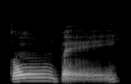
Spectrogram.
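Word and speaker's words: 东北: 동국 지역을 중국어로 발음하면 이렇습니다. 똥베이 그러면 이곳의 지리적 특징을 알아볼까요?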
